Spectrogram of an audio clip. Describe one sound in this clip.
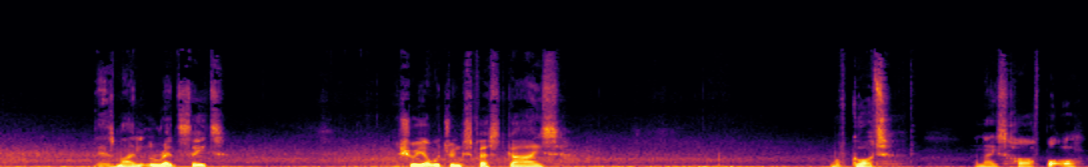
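A young man talks casually close by, in short bursts.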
